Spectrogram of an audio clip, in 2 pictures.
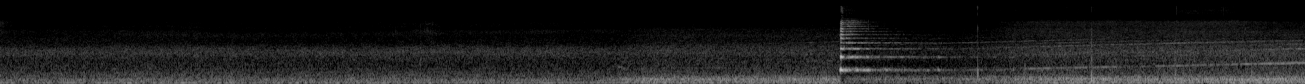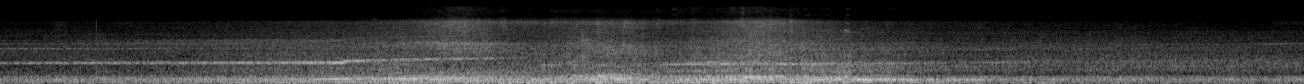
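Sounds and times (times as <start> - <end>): rumble of train wheels: 0.0 - 26.0
train horn toot: 8.4 - 9.8.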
